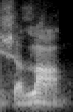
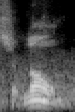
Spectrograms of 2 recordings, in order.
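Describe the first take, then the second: First: The last syllable has a non-'o' vowel. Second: The last syllable has an 'o' vowel. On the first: This is the original form without added vowel letters. The speaker calls it right. "So the correct pronunciation will be shalom" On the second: This is the later form with added vowel letters. The speaker calls it wrong. "This is how they pronounce shalom"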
